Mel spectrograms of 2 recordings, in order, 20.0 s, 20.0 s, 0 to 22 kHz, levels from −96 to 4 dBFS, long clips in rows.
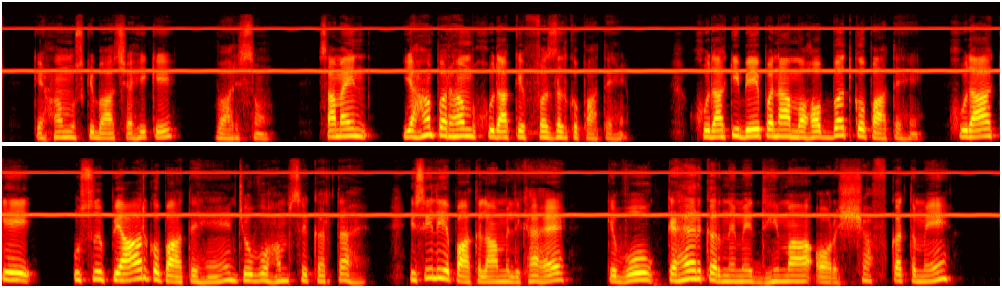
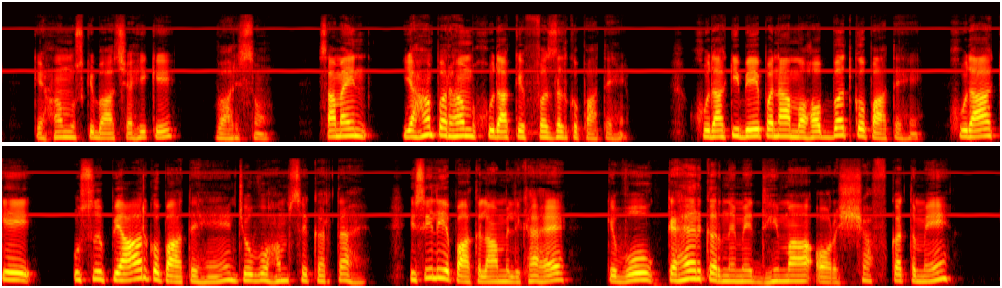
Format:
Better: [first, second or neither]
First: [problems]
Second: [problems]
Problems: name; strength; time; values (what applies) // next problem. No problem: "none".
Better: second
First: high-pitched whine; loud; throughout; 3 kHz, 8 dB below the speech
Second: high-pitched whine; faint; throughout; 3 kHz, 25 dB below the speech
